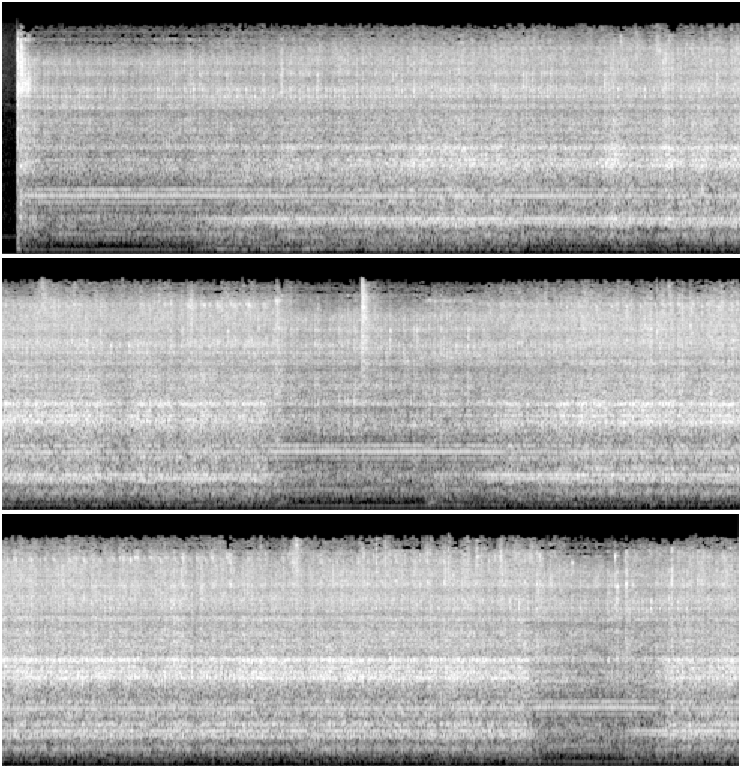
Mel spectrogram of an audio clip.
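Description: Milling machine running with a twist drill cutting through a metal plate, a steady mechanical sound with a whine of several held tones. It eases briefly about thirteen seconds in and again near the end.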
